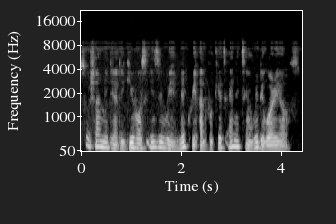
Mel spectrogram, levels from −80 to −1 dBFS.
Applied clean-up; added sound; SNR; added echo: none; none; none; none.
